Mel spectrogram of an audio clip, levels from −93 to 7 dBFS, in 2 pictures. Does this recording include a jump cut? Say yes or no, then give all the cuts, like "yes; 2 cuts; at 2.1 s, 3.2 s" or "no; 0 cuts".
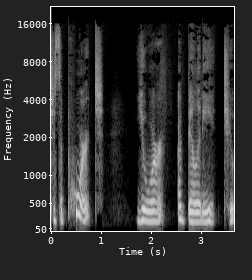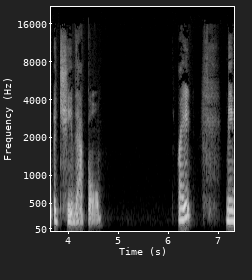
no; 0 cuts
